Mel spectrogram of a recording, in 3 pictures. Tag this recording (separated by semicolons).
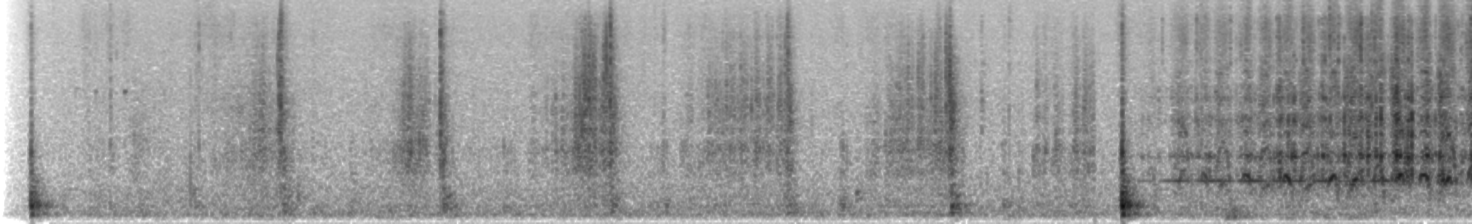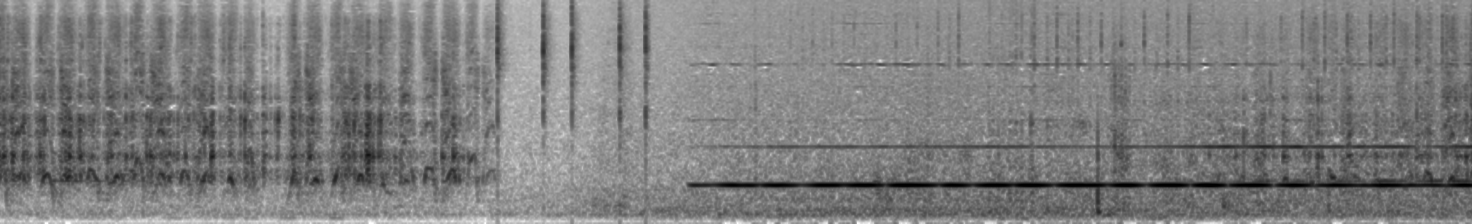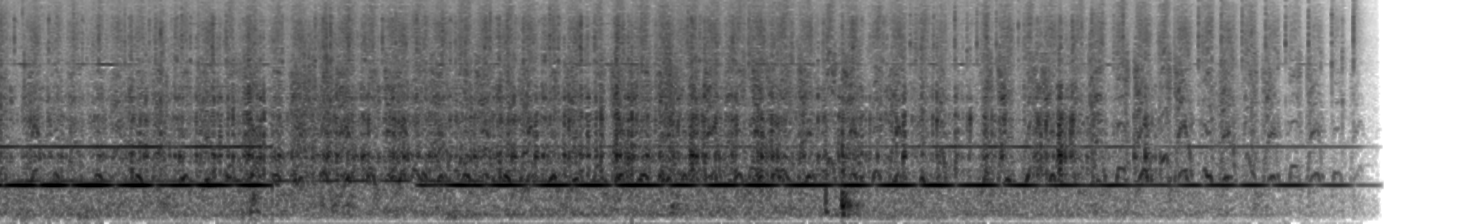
Belgium; Brussels; Jans; Molenbeek; Regenboog; Sint; Soundscape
